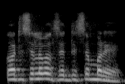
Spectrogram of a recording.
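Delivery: usual speaking voice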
